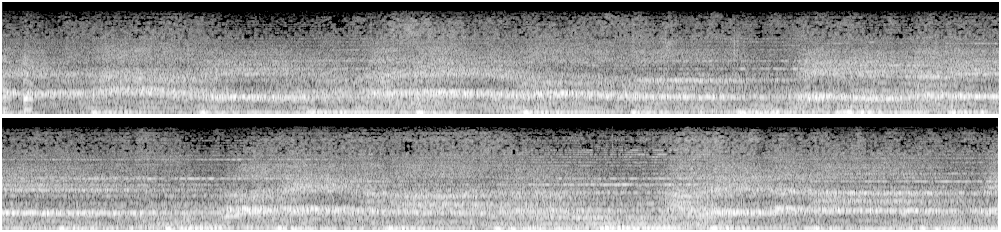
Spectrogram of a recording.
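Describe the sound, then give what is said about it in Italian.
A huge stadium crowd of Scotland fans sings the Scottish national anthem together at a European Championship match, a dense wash of voices with swelling, sustained notes rising and falling steadily at a constant loud level. “Dopo il successo dell'Inno d'Italia, eccolo l'inno scozzese.”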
